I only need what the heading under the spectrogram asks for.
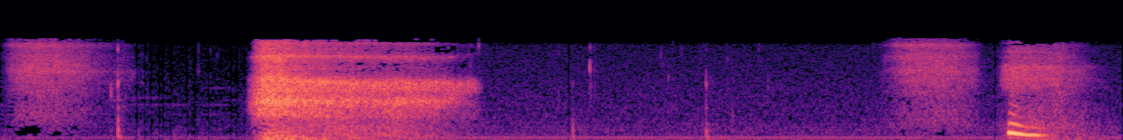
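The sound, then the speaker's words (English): A person breathes deeply in and out, a few breathy rushes of air, one long and loud, separated by quiet pauses. “A nice deep breath, please.”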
